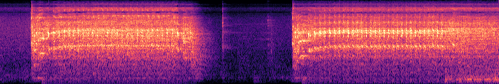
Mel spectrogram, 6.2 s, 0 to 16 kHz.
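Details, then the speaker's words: 2004 Yamaha R6 after flipping over in a wheelie, probably on starter fluid: engine fires and revs about two seconds, dies, catches again, won't keep running; owner suspects old bad fuel in the line, needs draining. "Okay. Probably just running on the starter fluid. Really fine. Speak English. Got to get that old fuel out of the line and"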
